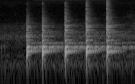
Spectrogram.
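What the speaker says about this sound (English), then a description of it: "That sound is it sort of ratcheting in and locking down" Five sharp metallic clicks ring out one after another at an uneven pace, each with a short ringing tail, as a bicycle cassette lock ring ratchets tight against notches on the hub.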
